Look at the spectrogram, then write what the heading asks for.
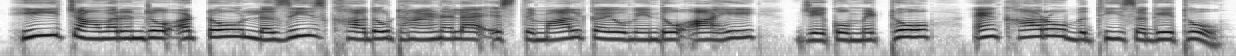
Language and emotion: Sindhi, neutral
